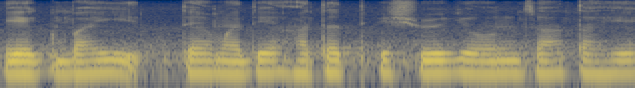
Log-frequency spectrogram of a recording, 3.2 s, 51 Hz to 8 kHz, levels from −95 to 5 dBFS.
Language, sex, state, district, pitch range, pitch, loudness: Marathi, male, Maharashtra, Aurangabad, 120-125 Hz, 125 Hz, -18 LUFS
